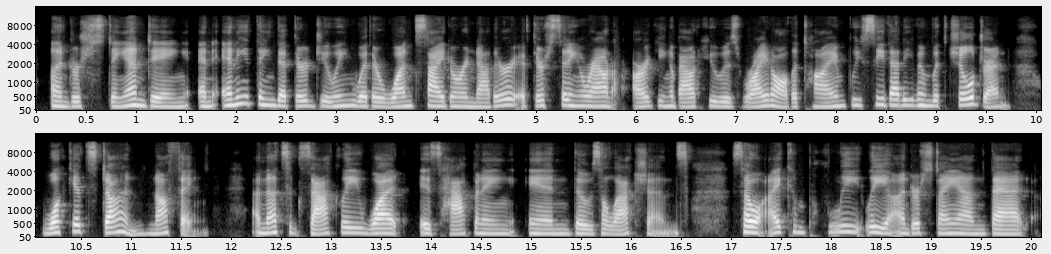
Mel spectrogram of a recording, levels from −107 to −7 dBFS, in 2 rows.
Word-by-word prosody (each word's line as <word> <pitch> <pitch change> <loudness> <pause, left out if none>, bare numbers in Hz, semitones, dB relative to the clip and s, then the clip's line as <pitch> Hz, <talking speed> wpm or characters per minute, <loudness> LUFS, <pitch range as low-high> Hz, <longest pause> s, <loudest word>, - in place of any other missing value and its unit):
understanding 165 -1 0
and 170 +1 -1
anything 230 +1 +1
that 180 -2 +1
they're 180 0 0
doing, 175 +2 -3
whether 165 -2 +1
1 160 +3 +1
side 170 -2 +1
or 165 -1 +1
another, 160 +6 -1
if - - -4
they're 185 +1 -2
sitting 195 -1 -2
around 170 -1 +2 0.2
arguing 165 +3 -1
about 155 -1 0
who 170 -3 -3
is 155 -1 -4
right 165 +4 +1
all 150 -6 +3
the 155 - -3
time, 160 +3 -2
we 205 -1 -4
see 225 +4 -3
that 205 -1 +2
even 200 -1 -1
with 185 0 -5
children. 210 -7 +1 0.3
What 190 +3 +4
gets 230 -1 -1
done? 190 - +3
Nothing. 160 +4 -2 0.5
And 180 -3 0
that's 195 +3 +2
exactly 180 +1 +1
what 170 0 +5
is 160 -2 -1
happening 155 +1 -3
in 155 -2 -2
those 155 -3 0
elections. 150 +1 -3 0.4
So, 200 -3 +7
I 190 - +3
completely 205 -1 -3
understand 165 -3 -2
that 150 -2 +2
170 Hz, 140 wpm, -23 LUFS, 160-190 Hz, 0.5 s, So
